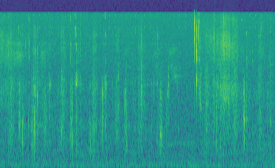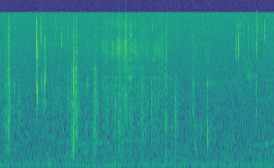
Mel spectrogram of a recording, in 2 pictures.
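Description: Close-miked chewing of çiğ köfte sushi rolls topped with pickle slices: faint, irregular mouth clicks, a few of them louder.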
